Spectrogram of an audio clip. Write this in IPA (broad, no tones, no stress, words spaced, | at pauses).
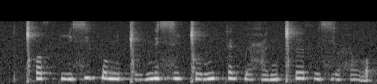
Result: ǀʰɔθki sʲɵk͡poŋǀṳ ŋɛsʲziǀu ŋøkæk͡pɛ̤ħɛ̤ŋ ǀʰøθṳsʲo̤ħɔ̤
